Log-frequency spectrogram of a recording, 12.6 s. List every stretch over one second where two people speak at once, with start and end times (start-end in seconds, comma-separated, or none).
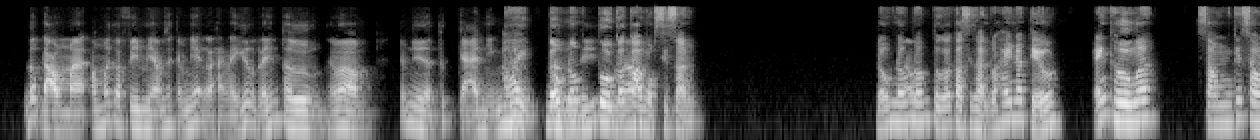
5.0-6.5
